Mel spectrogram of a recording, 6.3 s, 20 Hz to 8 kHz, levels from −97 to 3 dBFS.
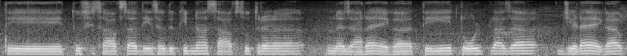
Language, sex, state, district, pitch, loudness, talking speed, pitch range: Punjabi, male, Punjab, Fazilka, 140 Hz, -13 LUFS, 165 wpm, 140-145 Hz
